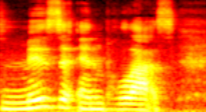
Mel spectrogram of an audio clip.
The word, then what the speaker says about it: mise en place: the museum plus is derived from a french language and it's pronounced miz and plus this is mandatory section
